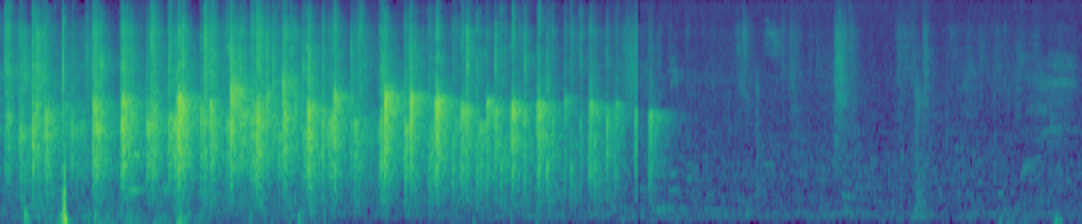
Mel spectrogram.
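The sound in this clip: Audience applause greets a regular comedian brought up to the stage at a comedy show: dense, energetic clapping for about six seconds, then it cuts off sharply into near silence.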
